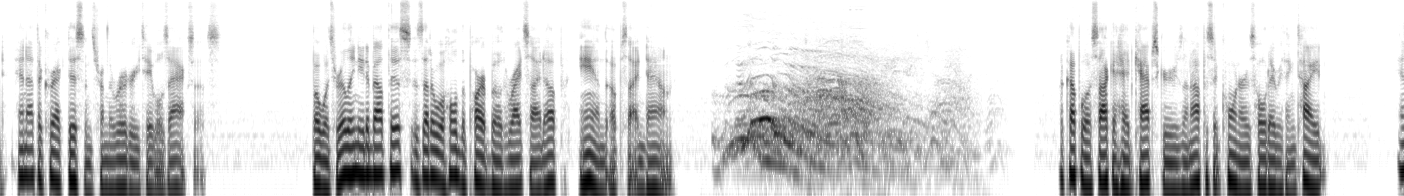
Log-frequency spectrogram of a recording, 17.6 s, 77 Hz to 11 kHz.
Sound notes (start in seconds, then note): 8.9 crowd gasping and vocalizing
